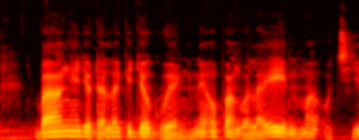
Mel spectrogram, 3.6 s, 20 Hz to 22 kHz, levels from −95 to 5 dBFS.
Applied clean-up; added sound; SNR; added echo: none; none; none; none.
